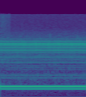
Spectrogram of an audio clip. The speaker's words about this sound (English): The dial tone, dear listeners, was a sound you heard when you picked up a landline telephone before you dialed in any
